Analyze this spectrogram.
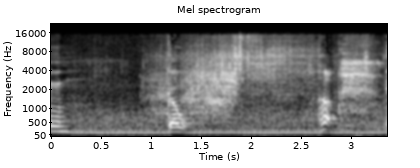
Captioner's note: toy car grating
